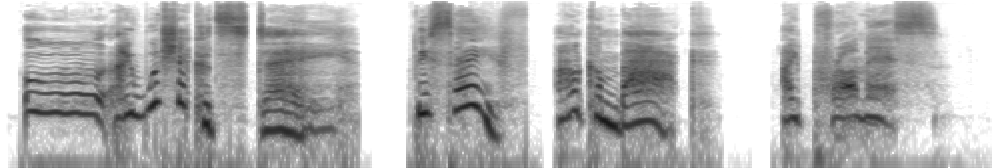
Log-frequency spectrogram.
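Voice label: English British, female, voice over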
